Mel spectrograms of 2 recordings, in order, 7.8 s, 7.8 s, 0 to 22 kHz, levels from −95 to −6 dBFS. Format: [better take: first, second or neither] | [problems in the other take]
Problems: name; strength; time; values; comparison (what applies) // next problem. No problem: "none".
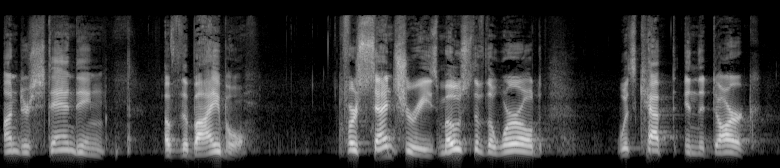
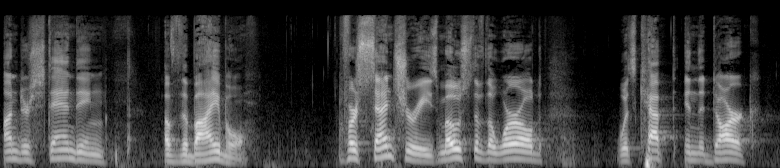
second | thin; somewhat; fading below 300 Hz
